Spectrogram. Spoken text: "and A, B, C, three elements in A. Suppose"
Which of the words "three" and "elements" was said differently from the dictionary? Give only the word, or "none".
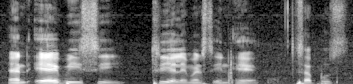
three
